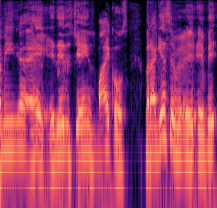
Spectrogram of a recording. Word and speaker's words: Michels: supposed to be pronounced you pronounce it correctly by the way it it it is Michael's and um maybe that's like my hidden goal is for everybody say no it's not Mitchell's it's Michael's he's big now yes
